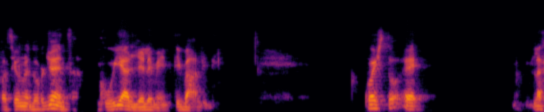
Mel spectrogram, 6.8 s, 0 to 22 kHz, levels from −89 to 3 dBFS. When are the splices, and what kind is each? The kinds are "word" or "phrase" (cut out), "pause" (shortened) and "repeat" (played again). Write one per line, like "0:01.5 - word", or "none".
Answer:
0:01.2 - word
